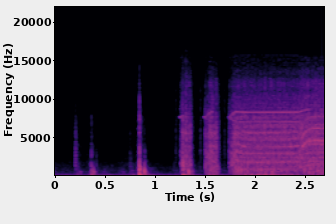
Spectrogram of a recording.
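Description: A few short clicks and bumps, then a steady whirring power tool spinning out small 10mm bolts on an L405 Range Rover amplifier replacement, close and loud, running continuously to the end.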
